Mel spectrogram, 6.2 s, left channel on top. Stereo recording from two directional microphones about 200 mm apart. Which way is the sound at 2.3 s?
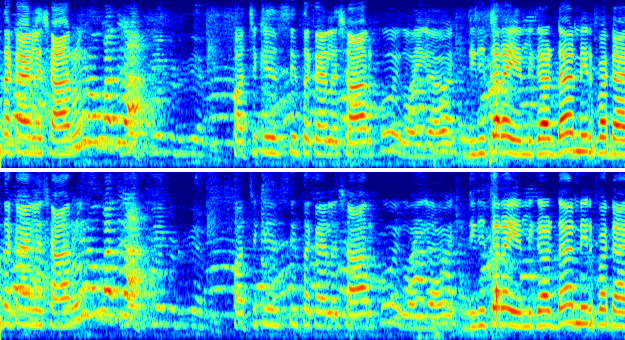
20° left (ahead or behind).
